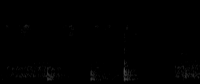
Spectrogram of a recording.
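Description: Faint strokes of a felt-tip marker on a whiteboard as a word is written.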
